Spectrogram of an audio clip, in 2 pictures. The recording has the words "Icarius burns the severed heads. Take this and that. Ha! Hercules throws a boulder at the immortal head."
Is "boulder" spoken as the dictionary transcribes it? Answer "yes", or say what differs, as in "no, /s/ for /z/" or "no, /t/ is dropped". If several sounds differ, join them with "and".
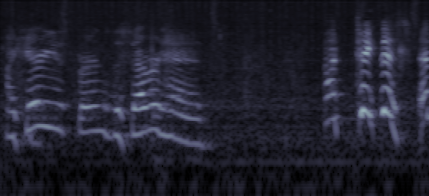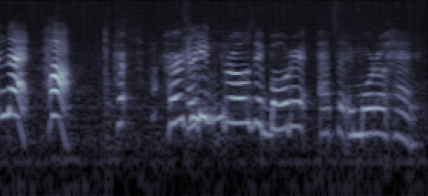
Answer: no, /l/ is dropped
